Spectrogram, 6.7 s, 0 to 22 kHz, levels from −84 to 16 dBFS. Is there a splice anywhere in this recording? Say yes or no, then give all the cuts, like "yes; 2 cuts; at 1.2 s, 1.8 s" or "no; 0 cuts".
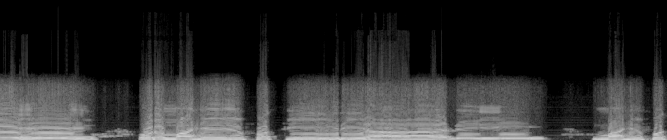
no; 0 cuts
